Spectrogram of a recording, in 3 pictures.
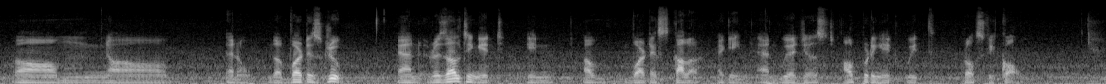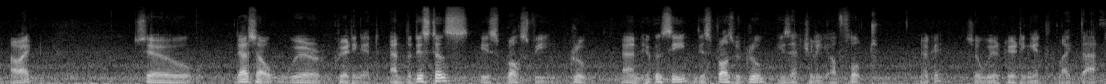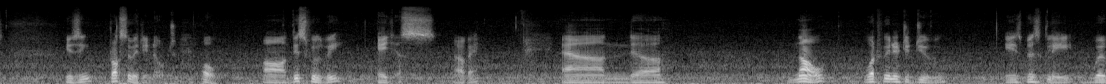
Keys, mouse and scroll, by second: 9.8-10.1 scroll up 1, 11.6-11.9 scroll down 1, 12.2-13.2 drag, 14.4 click, 14.8 scroll up 1, 21.6 click, 25.0 click, 26.1 click, 30.5-31.6 drag, 32.3 click.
